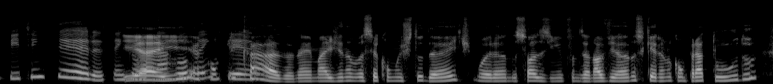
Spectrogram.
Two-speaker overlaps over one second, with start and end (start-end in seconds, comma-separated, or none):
1.2-2.7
